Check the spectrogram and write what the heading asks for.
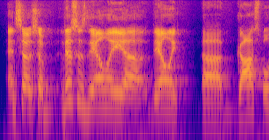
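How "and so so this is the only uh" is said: ordinary talk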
